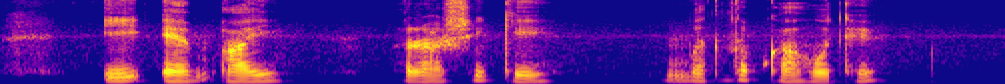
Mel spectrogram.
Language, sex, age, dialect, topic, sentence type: Chhattisgarhi, male, 18-24, Western/Budati/Khatahi, banking, question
